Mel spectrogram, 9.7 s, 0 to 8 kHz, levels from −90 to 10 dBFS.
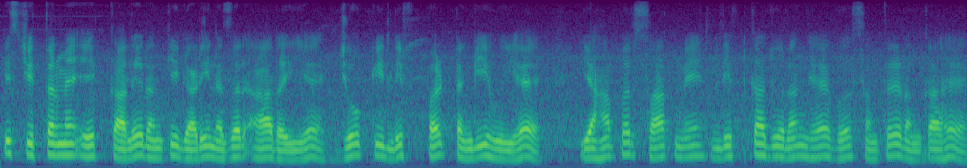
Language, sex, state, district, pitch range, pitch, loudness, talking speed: Hindi, male, Chandigarh, Chandigarh, 125-145 Hz, 135 Hz, -18 LUFS, 205 wpm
